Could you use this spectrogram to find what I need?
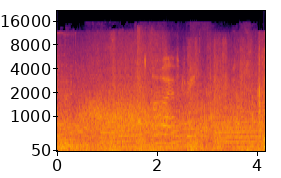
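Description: A car crashes and flips over with a thud.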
